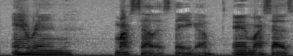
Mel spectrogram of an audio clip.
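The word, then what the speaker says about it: Aaron Marcelus: was Aaron how do you say his name Aaron marcelis there you go Aaron marcelis and he he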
